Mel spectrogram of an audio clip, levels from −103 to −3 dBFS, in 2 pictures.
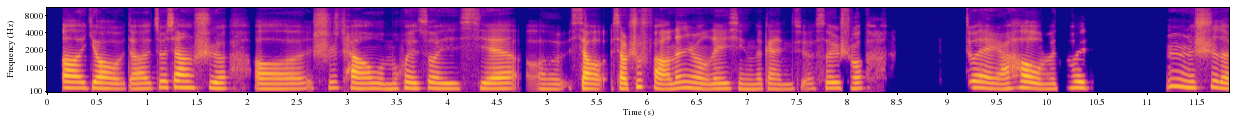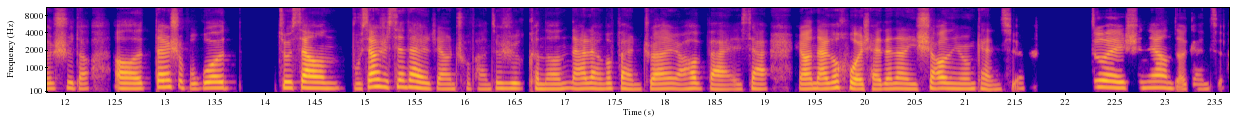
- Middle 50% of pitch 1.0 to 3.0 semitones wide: Yes, narrow, 2.4 semitones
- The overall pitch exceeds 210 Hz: No, high, 205 Hz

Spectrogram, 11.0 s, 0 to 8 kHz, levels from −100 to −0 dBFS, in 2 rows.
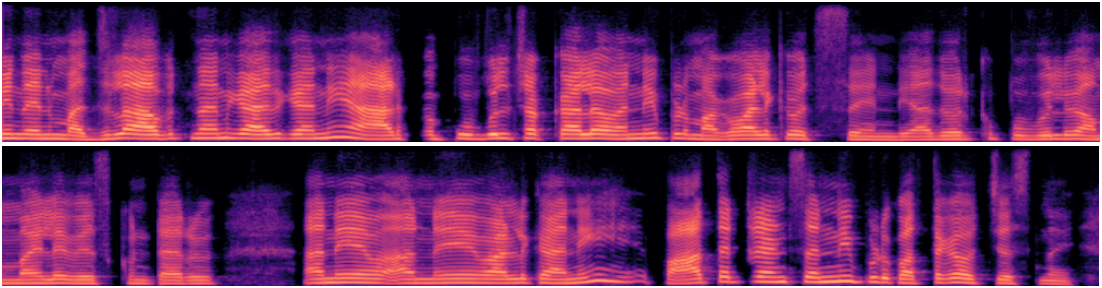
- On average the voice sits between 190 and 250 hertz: Yes, high, 215 Hz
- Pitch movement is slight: No, average, 3.4 semitones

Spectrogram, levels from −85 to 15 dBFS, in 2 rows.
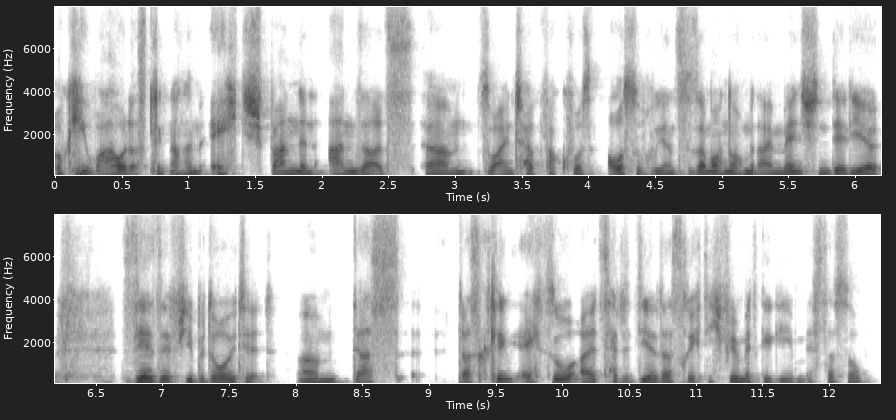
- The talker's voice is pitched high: No, low, 130 Hz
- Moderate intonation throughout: Yes, average, 3.4 semitones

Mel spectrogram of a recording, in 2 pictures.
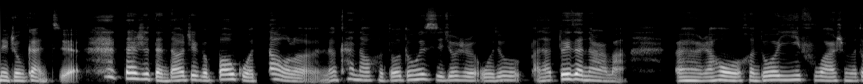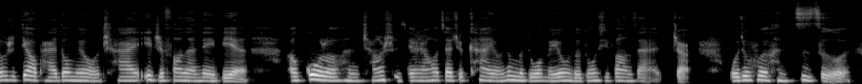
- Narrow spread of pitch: Yes, narrow, 2.3 semitones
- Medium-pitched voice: Yes, medium, 180 Hz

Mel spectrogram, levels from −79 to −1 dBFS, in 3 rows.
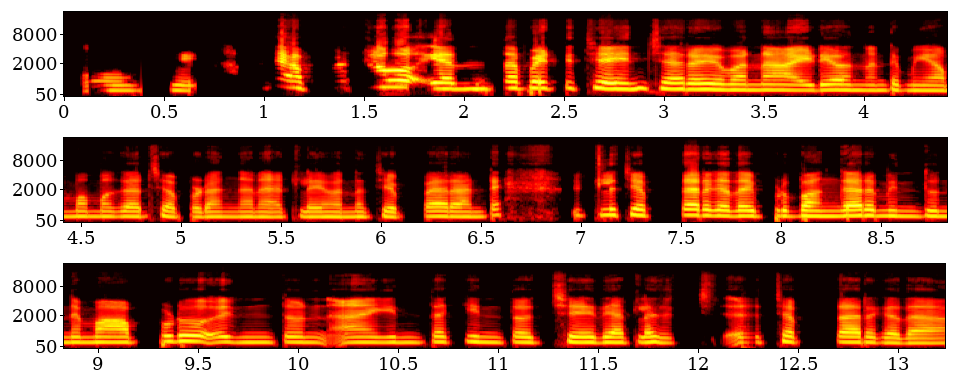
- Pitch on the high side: Yes, high, 215 Hz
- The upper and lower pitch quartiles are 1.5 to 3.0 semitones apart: Yes, narrow, 2.5 semitones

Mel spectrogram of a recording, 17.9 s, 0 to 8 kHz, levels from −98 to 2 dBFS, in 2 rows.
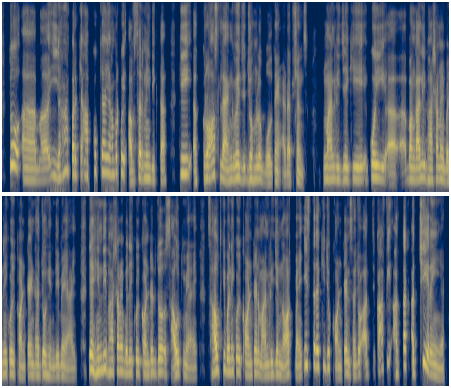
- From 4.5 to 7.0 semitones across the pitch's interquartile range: No, average, 4.0 semitones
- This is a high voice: No, medium, 145 Hz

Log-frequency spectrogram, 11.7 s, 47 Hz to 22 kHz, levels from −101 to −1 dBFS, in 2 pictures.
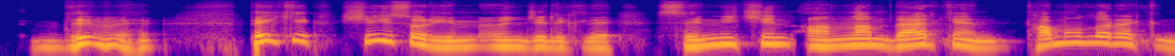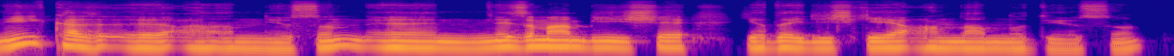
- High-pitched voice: No, low, 130 Hz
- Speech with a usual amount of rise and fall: Yes, average, 4.6 semitones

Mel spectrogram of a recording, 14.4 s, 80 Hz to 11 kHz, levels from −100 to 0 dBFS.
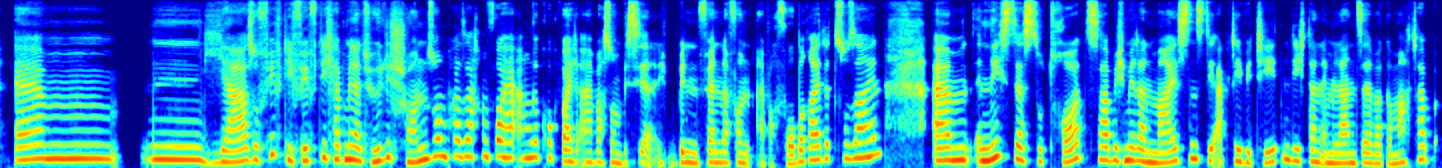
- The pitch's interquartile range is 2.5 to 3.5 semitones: No, average, 4.9 semitones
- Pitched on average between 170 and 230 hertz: No, high, 240 Hz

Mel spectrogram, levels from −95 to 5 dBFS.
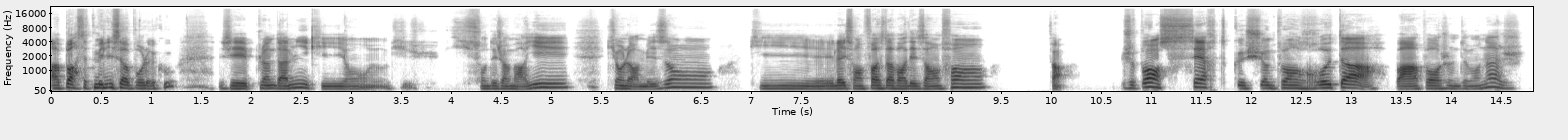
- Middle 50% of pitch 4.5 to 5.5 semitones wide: Yes, average, 4.9 semitones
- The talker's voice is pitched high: No, low, 135 Hz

